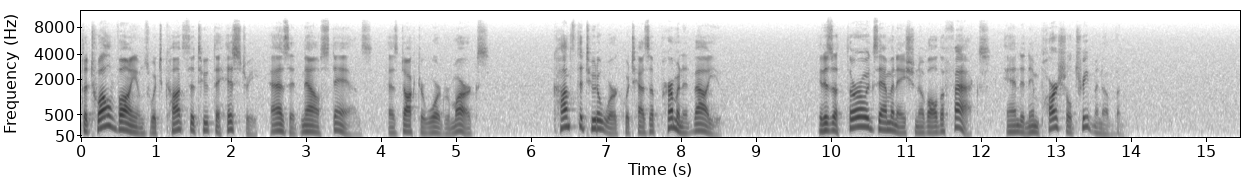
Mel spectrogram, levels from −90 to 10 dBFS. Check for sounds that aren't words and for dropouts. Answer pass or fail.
pass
